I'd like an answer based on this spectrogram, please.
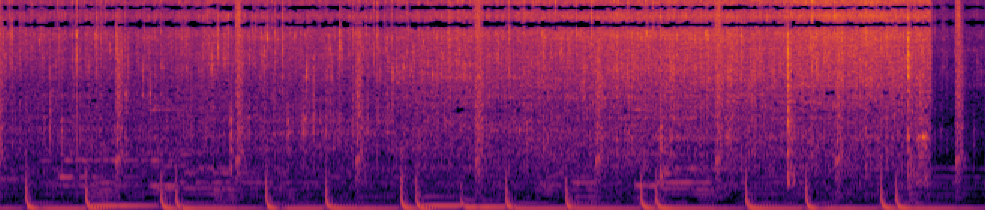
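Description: Sliced bell peppers, onion and oyster mushrooms frying in a hot pan with a steady sizzle, stirred with tongs; the sizzle cuts off shortly before the end. A steady musical beat runs underneath.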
